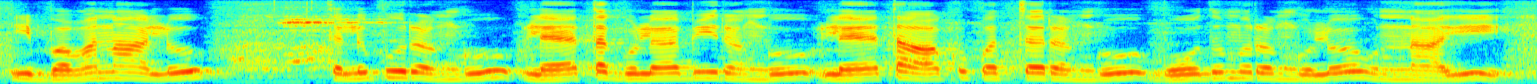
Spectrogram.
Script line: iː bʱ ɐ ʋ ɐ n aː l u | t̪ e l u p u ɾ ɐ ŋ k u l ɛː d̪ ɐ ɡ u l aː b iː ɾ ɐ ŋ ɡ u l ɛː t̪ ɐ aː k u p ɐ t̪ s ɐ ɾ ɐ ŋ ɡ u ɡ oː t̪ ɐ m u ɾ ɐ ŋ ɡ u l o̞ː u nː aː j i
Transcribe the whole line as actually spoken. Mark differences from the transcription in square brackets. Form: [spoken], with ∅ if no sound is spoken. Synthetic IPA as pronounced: iː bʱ ɐ ʋ ɐ n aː l u | t̪ e l u p u ɾ ɐ ŋ [ɡ] u l ɛː [t̪] ɐ ɡ u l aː b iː ɾ ɐ ŋ ɡ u l ɛː t̪ ɐ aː k u p ɐ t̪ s ɐ ɾ ɐ ŋ ɡ u ɡ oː [d̪] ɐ m u ɾ ɐ ŋ ɡ u l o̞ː u nː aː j i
